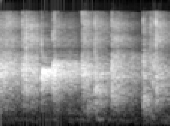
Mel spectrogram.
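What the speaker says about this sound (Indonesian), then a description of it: "Mari kita tepuk tangan" A class claps hands together in a short burst, a quick irregular patter of claps at moderate distance, fairly light and brief.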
